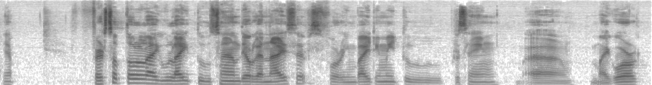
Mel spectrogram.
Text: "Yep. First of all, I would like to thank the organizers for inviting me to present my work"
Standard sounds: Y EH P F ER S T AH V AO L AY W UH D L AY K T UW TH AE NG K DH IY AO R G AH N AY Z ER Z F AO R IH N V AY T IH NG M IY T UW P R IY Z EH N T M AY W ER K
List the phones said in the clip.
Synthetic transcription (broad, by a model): Y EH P F ER S T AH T AO L AY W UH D L AY K T UW S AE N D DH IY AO R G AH N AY S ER S F AO R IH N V AY T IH NG M IY T UW P R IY S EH N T M AY W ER K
